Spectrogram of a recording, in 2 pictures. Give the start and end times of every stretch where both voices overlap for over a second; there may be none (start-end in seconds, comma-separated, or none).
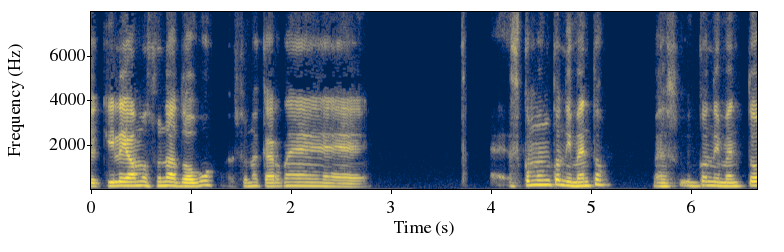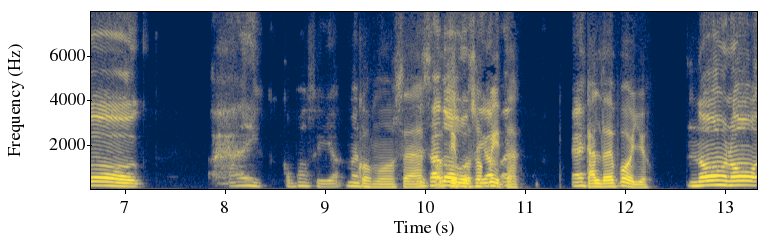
9.4-10.9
